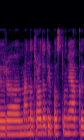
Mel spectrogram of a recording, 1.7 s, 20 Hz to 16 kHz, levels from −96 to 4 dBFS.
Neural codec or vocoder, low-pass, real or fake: none; 7.2 kHz; real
